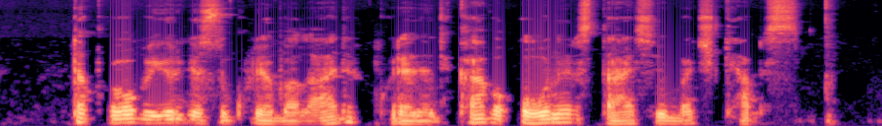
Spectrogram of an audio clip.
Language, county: Lithuanian, Kaunas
